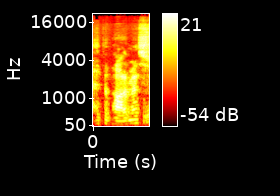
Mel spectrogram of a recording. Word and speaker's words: hippopotamus: A hippopotamus.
